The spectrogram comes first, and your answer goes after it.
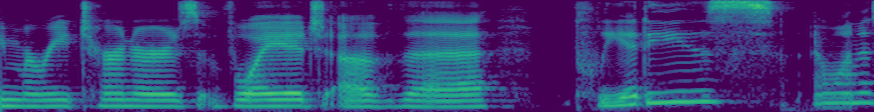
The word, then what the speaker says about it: Pleiades: I'm reading right now Amy Marie Turner's Voyage of the Pleiades, I want to say Mhm. it's pronounced.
